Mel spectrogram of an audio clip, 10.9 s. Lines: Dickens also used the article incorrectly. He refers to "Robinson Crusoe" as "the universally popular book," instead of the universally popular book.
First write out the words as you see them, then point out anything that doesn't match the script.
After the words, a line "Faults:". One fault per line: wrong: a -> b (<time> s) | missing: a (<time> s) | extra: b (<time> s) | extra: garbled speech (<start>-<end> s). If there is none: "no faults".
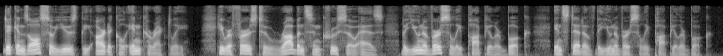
Dickens also used the article incorrectly. He refers to "Robinson Crusoe" as "the universally popular book," instead of the universally popular book.
Faults:
no faults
